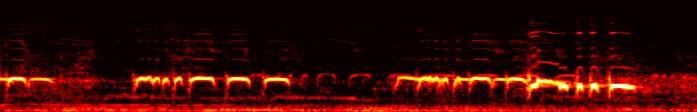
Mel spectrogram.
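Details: Local zebra dove singing as a lure to draw other zebra doves into answering. It gives a rapid series of short, clipped, mid-pitched coo notes in bursts, ending in a quick stuttering run, over a steady low background hum.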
